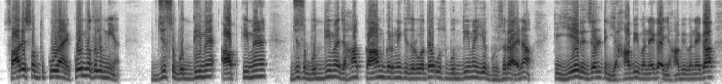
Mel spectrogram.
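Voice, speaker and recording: A young man teaches a classroom lesson in a chatty way, frequently asking students whether they follow. His voice is on the high side with a darkish tone.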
